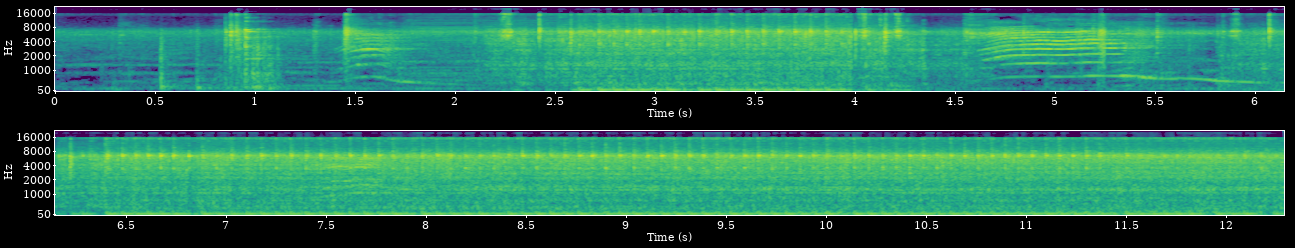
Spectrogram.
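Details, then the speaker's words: Honda Beat scooter CVT, after fixing an incorrectly fitted kick-start gear and worn front crankshaft threads: after some knocking, settles into a smooth, even hum with no rough grinding from the CVT. "di bagian CPT sudah terdengar halus ya teman-teman ya"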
